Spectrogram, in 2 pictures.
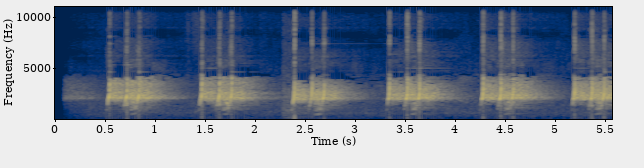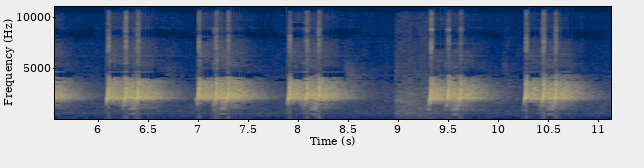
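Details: A single Common Quail (dughla batair) gives a harsh, rasping burst about once a second, eleven times in a row, each fading quickly, with no other sounds behind it.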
